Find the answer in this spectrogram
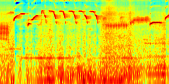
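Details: Canary singing to encourage other birds: quick swooping whistled notes in a rapid run, followed by noisier warbling and a few short high whistles, with steady background noise.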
